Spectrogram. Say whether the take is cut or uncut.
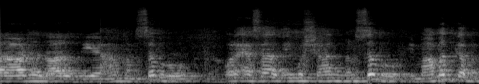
cut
